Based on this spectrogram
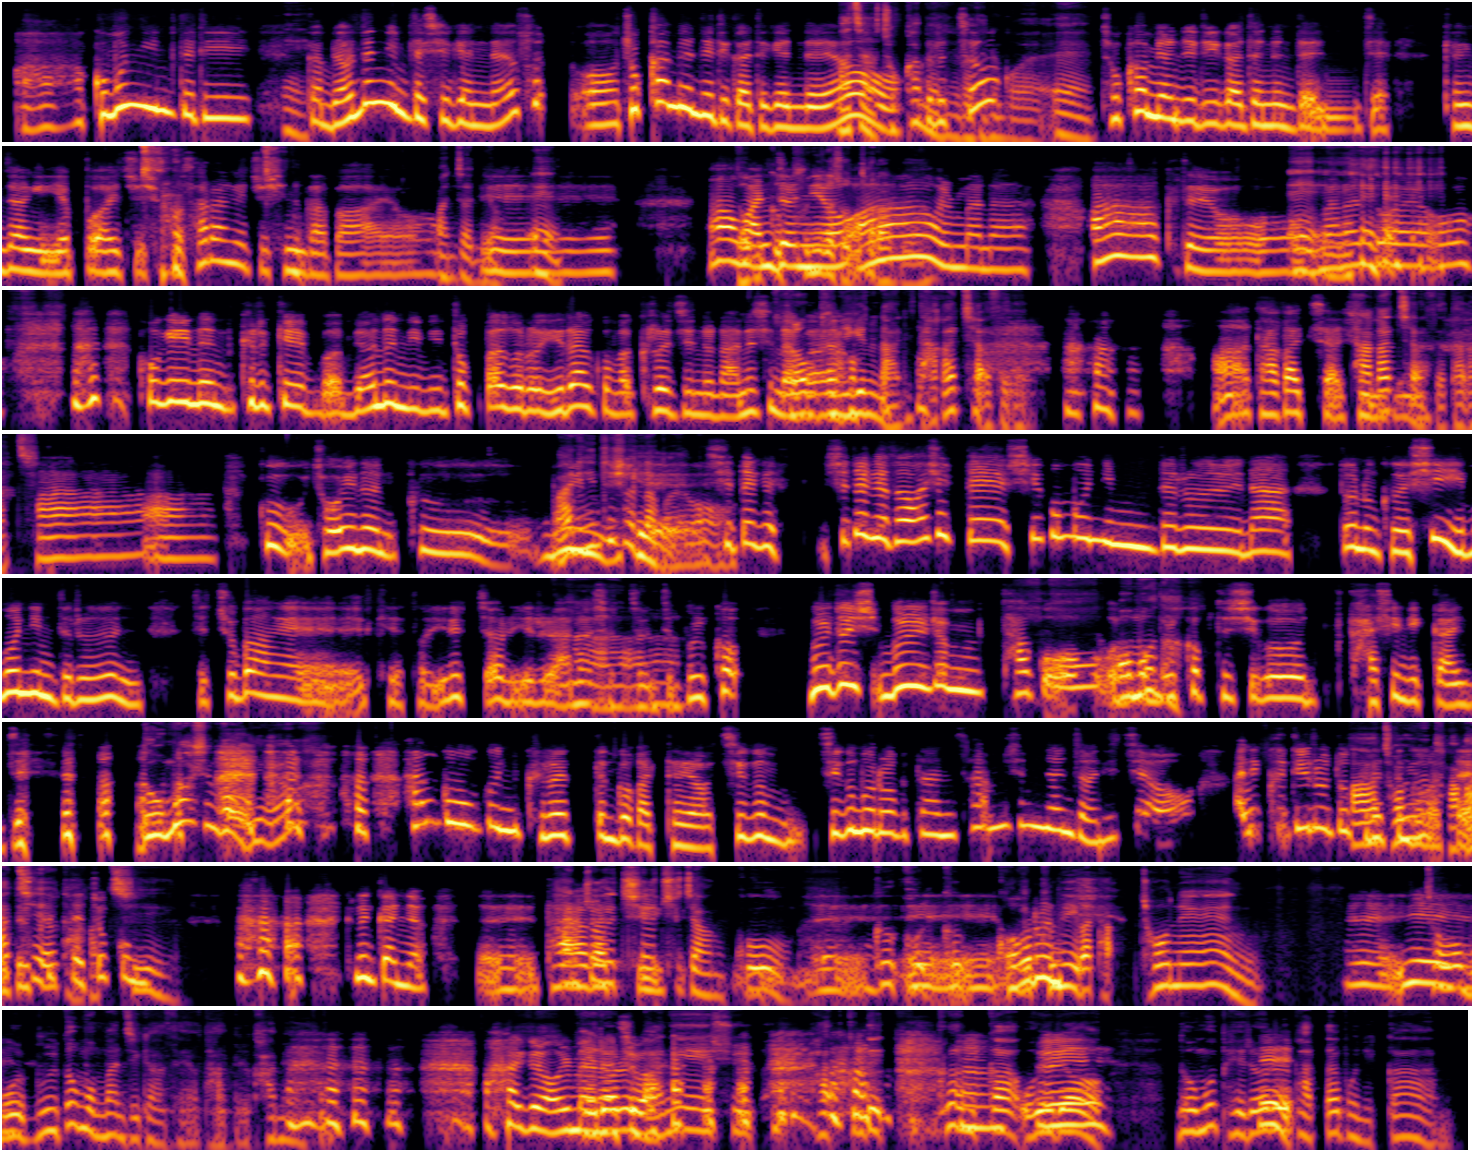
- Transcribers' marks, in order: other background noise; tapping; distorted speech; cough; laugh; laugh; laugh; laughing while speaking: "한 한"; laugh; laugh; laughing while speaking: "아 이게 얼마나 좋아"; laugh
- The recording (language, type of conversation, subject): Korean, unstructured, 가장 행복했던 가족 모임은 언제였고, 그때 어떤 일이 있었나요?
